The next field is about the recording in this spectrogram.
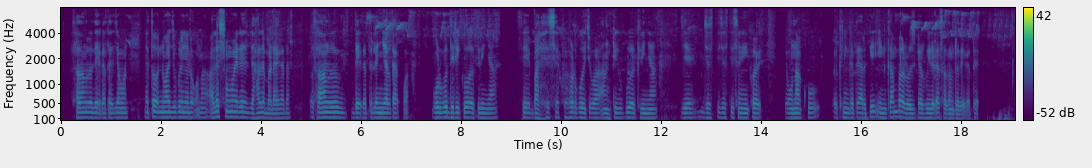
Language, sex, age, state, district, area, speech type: Santali, male, 18-30, West Bengal, Malda, rural, spontaneous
